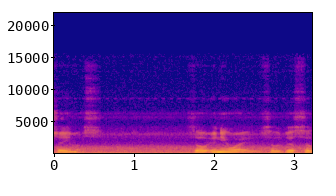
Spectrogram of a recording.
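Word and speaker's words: Séamus: H, and it's like my name does not have an H in it, but it's pronounced Seamus.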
